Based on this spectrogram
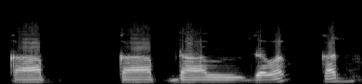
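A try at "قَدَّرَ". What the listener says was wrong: ওটা কাফ নেই, ওটা কফ। কফ দাল জবর কদ, দাল জবর দা, কদ দা।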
